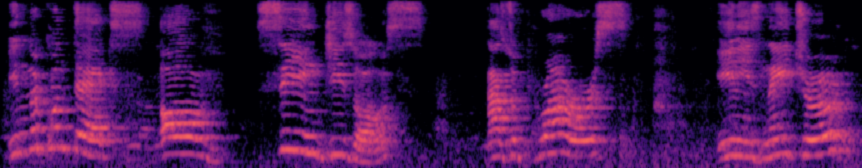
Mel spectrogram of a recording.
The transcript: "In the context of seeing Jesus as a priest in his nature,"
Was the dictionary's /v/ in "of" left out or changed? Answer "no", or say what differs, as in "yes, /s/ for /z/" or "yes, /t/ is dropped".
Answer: no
